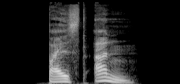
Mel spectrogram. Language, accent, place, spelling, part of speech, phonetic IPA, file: German, Germany, Berlin, beißt an, verb, [ˌbaɪ̯st ˈan], De-beißt an.ogg
- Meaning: inflection of anbeißen: 1. second-person plural present 2. plural imperative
